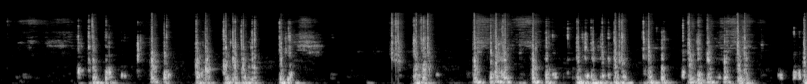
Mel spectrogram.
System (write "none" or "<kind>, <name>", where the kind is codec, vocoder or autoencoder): vocoder, BigVGAN v2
